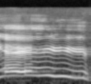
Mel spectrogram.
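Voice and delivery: drawn-out "yay" squeezed through gritted teeth. Recalling a best friend's big bonus news, retold yay through gritted teeth. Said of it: "through gritted teeth".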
